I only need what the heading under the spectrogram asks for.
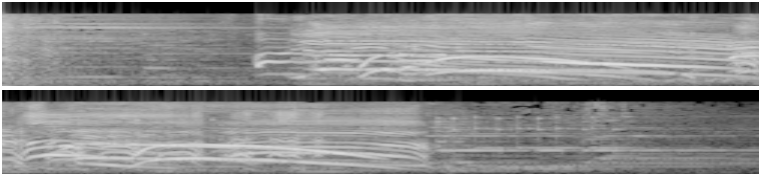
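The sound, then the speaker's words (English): A crowd lets out a loud cheer as the Christmas tree lights are switched on, lasting about three seconds, many voices overlapping in rising and falling whoops before it quickly fades to quiet. “They're meant to bring good luck," added Nia, at which the tree lights were switched on and everyone let out a big cheer.”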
